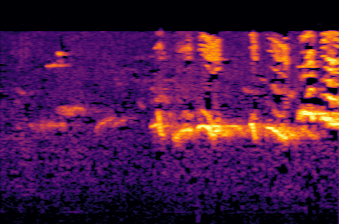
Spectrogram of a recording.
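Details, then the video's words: Asian blackbird singing a few soft, fluty whistles, then a rush of high, scratchy twittering notes that closes the phrase. "Blackbird Singing"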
